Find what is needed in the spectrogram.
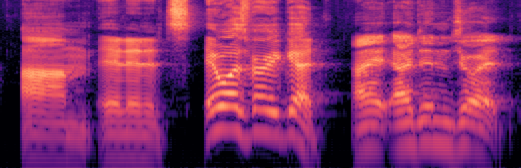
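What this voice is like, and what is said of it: Hoarse, strained, fading voice. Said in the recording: “my throat is on fire and my voice is rapidly fleeing my body”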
